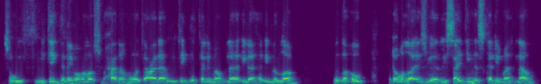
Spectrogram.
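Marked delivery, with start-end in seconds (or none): none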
